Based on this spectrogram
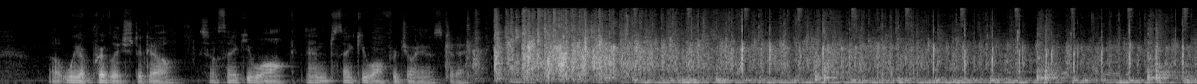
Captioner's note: applause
